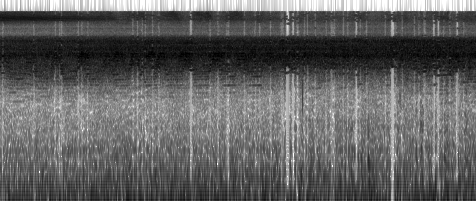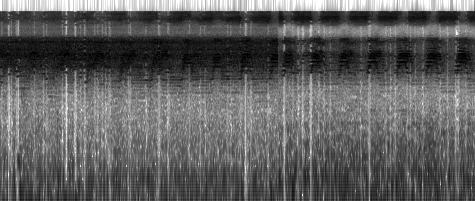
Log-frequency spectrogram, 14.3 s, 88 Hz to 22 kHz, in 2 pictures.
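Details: Chorus of Korean cicadas in a midsummer green forest during a heatwave, July 2024: continuous shrill high-pitched buzzing, with a faster pulsing rhythm emerging in the last few seconds, about two pulses per second.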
